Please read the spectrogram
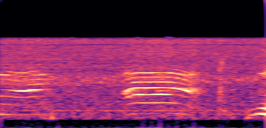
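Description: A baby vocalising: two drawn-out, cooing cries, the second about a second in, each rising and then falling in pitch.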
